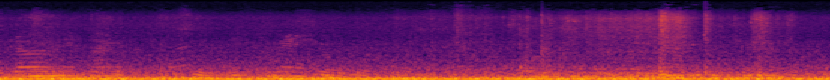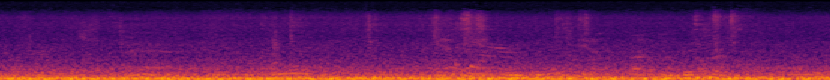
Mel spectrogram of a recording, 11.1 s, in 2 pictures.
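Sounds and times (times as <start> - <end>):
train car low rumble: 0.0 - 11.0.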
